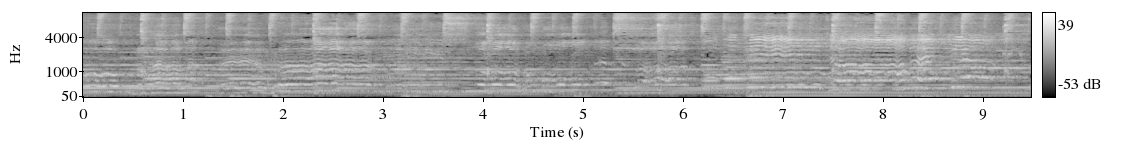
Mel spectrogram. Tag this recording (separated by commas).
Progressive rock, Singing, Music, Drum kit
